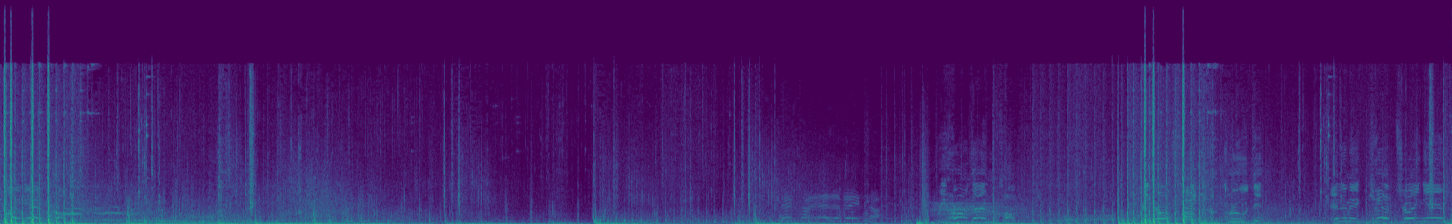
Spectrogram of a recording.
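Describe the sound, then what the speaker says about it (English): A fighter plane strafes in a video game battle: rapid machine-gun bursts and heavy booming impacts roll on continuously, loud and dense, with voices talking over the gunfire. "Fighter pilot inbound, strafing the target."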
